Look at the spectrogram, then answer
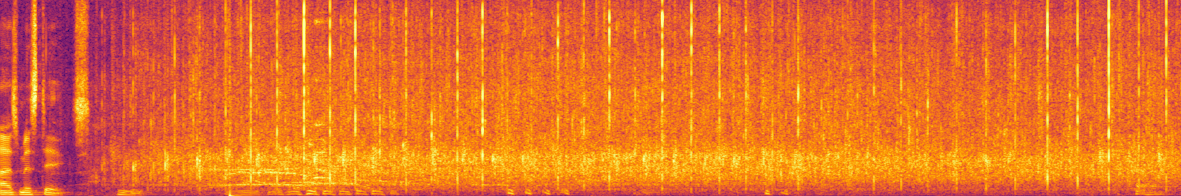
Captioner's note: applause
